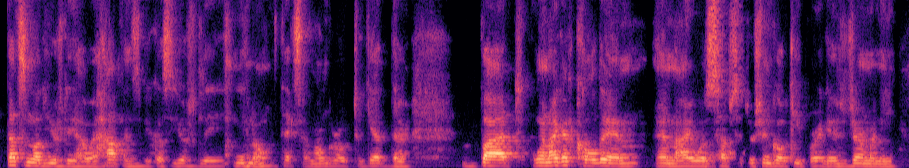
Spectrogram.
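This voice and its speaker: A man's voice: medium pitch, flat delivery, a little fast, a little mellow. A man from Poland, answering interview questions earnestly, often restarting his phrases as he tells stories. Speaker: interview guest, former pro goalkeeper. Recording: echoey room.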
